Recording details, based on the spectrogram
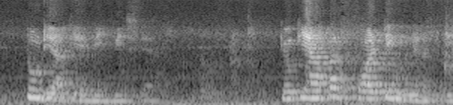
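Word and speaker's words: Tsangpo: Senco river, T silent TSANGTO, ठीक है।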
